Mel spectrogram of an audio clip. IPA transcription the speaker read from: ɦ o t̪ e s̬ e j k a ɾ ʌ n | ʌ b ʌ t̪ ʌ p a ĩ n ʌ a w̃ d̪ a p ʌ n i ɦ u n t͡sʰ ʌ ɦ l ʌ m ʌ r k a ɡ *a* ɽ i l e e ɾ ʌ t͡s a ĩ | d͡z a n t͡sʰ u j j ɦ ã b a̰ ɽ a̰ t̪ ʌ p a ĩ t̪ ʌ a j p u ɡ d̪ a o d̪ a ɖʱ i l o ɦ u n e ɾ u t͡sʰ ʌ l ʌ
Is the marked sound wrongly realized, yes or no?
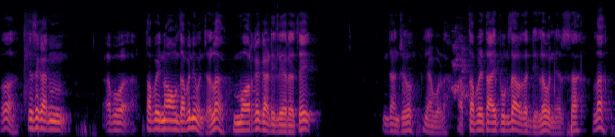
no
